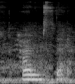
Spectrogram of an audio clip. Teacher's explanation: inserted P between M and S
